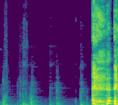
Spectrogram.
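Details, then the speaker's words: Cough: two loud, harsh cough bursts from an adult woman with a persistent cough she says she cannot shake, during a morning game stream, after faint murmuring. "Wait, you're still coughing, Kat, or I'm still coughing? Because I am still coughing. I cannot shake this cough."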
